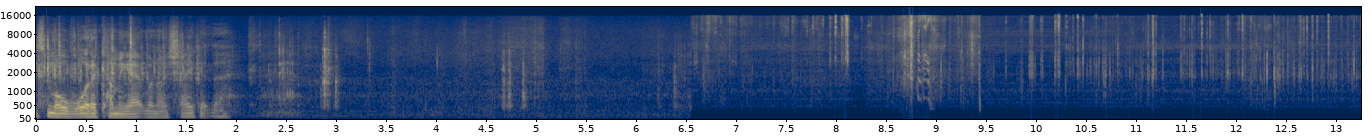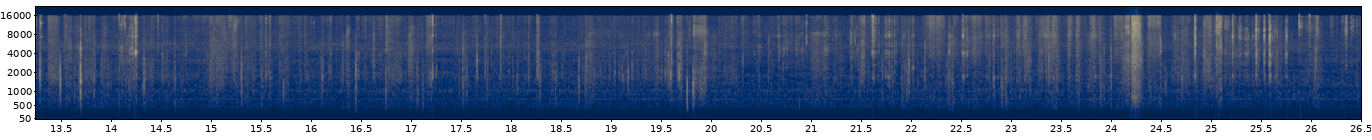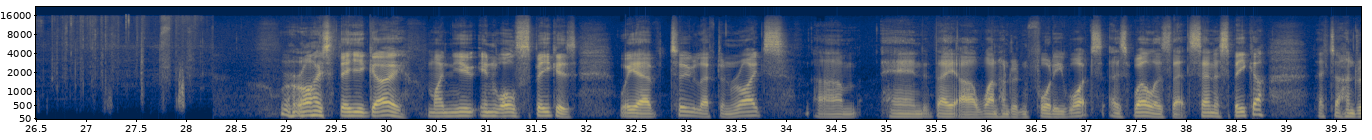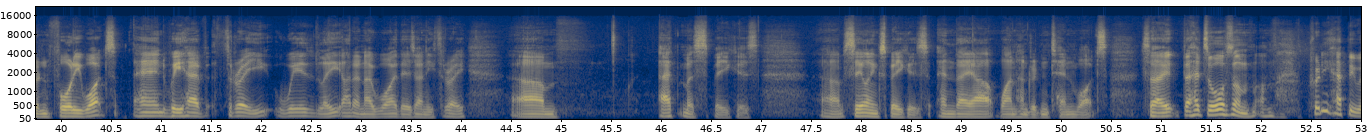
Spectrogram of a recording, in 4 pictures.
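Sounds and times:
cloth rubbing plastic: 6.1s - 28.3s.

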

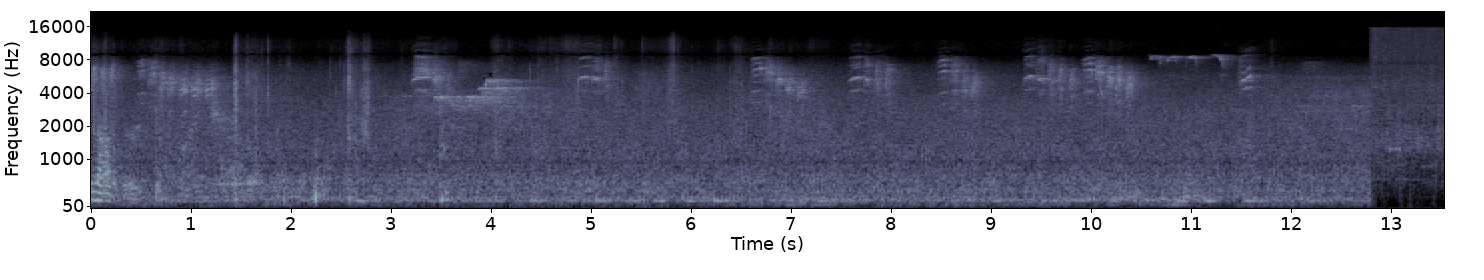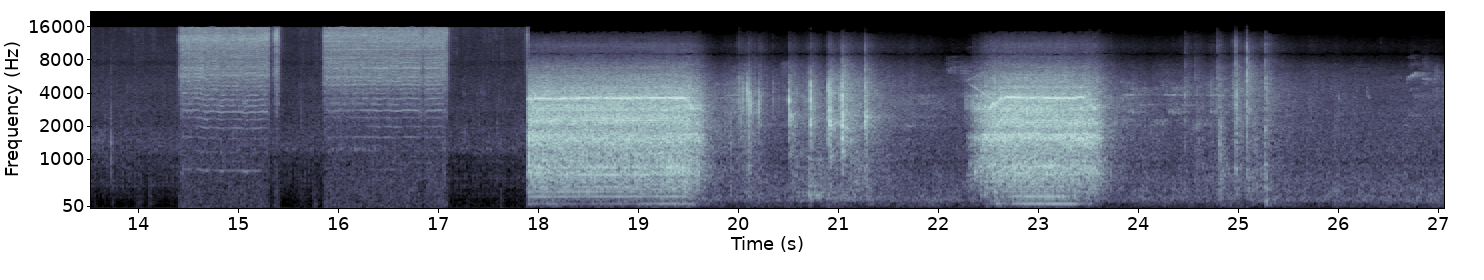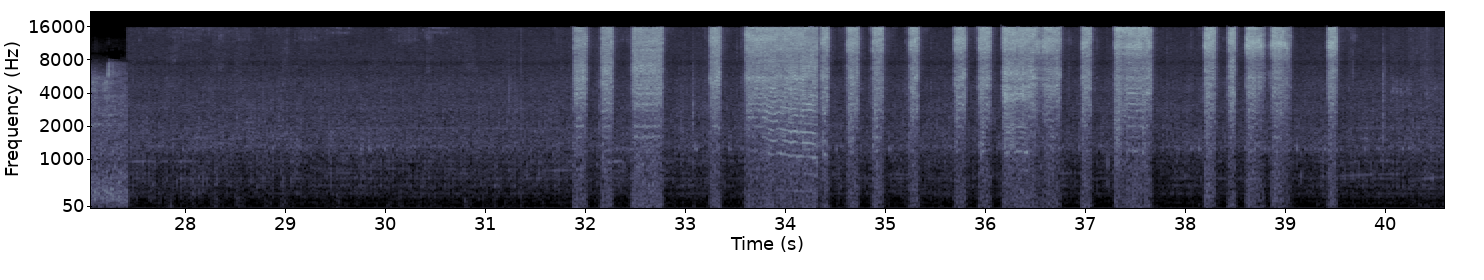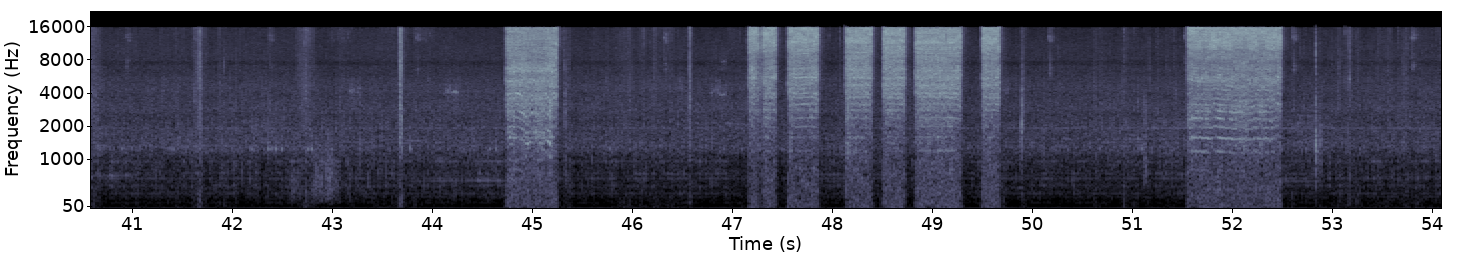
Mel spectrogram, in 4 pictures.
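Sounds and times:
birds chirping: 0.0s - 1.8s, 21.6s - 25.0s
power saw cutting branch: 17.9s - 21.5s, 22.3s - 23.9s
branch crackling through leaves: 19.7s - 21.7s, 24.4s - 25.7s.

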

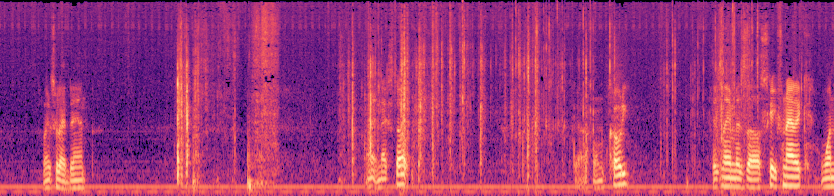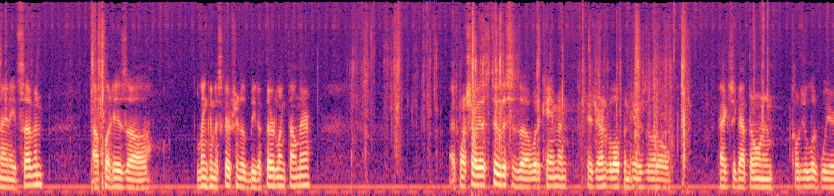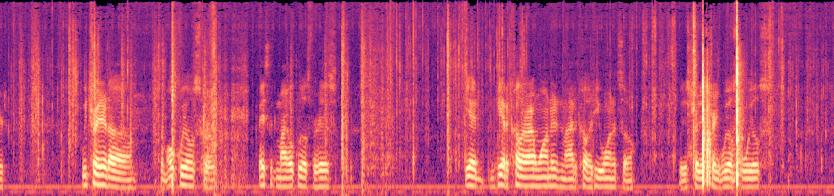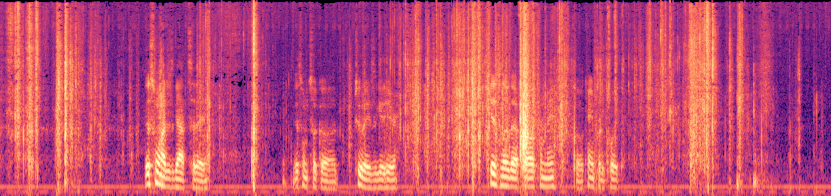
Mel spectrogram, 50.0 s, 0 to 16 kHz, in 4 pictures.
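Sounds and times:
faint steady hum: 0.0s - 50.0s
packaging crinkling: 5.0s - 11.6s, 13.9s - 14.2s, 17.5s - 50.0s.

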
